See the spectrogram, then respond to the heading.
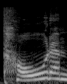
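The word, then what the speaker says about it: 头: 덩죠은 두통은이 더우라는 단어가 머리를 나타내거든요. 네. 머리 두자를 중국어로는 더우라고 해요. 더우. 예.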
